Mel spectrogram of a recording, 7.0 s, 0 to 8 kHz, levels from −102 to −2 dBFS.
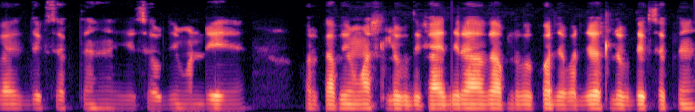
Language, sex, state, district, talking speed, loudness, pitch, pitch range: Hindi, male, Bihar, Araria, 225 wpm, -19 LUFS, 110 Hz, 110-115 Hz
